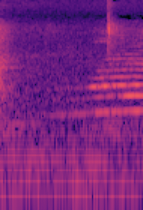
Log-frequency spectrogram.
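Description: Faint cat meows in a quiet room, a thin high-pitched call rising out of low background hiss, distant and soft with no one talking.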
